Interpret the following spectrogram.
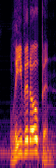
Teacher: The final V in leave connects with it, and the final T in it connects with open.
